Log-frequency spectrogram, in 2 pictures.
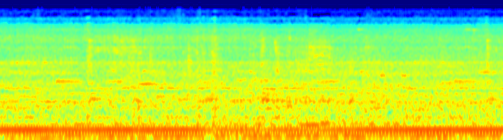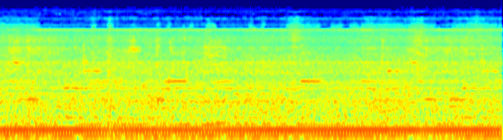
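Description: Tinguely kinetic sculpture machinery running: a steady low motor hum with irregular clicks, clanks and short squeaks from its turning wheels and linkages.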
